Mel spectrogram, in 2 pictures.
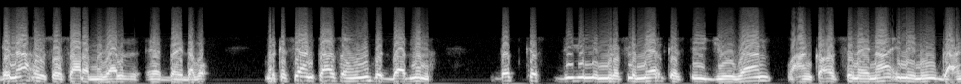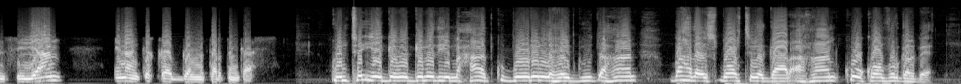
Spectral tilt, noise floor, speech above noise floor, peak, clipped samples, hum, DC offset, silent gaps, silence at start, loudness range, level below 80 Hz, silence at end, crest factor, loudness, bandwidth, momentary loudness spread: -6 dB/octave; -50 dBFS; 46 dB; 0 dBFS; 0.4%; none; under 0.1%; none; 0 s; 2 LU; -36 dBFS; 0.3 s; 6 dB; -5 LUFS; 15.5 kHz; 6 LU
